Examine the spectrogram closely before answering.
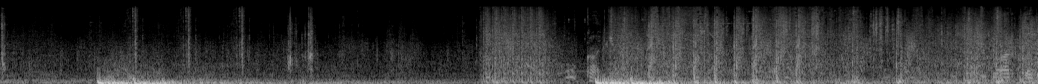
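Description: Gunshots bang loudly.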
